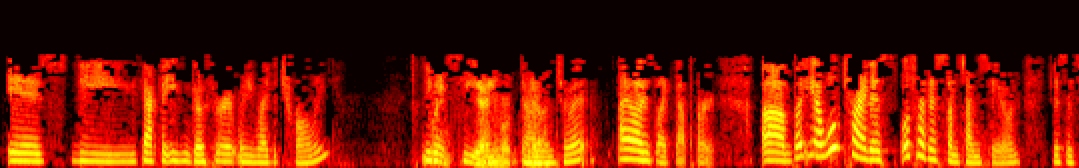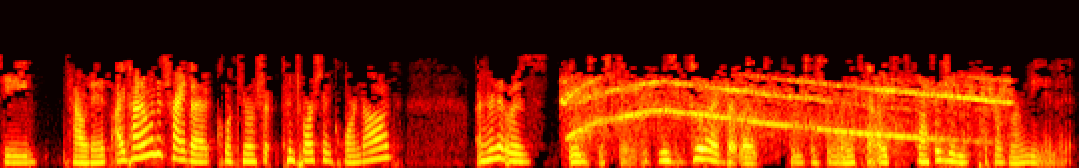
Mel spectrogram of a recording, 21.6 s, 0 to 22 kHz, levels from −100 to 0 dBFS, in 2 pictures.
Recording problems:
garbled, watery; badly; nothing above 5.5 kHz
siren; loud; from 16 to 21 s; peak 3 dB above the speech

